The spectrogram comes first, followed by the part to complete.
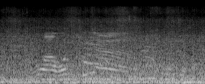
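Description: Women's voices chatting at a table over a steady low rumble of wind buffeting the microphone, with a few short spoken phrases in the first half.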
